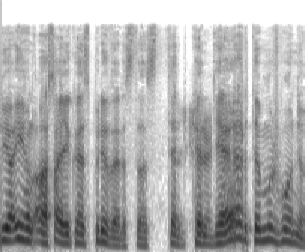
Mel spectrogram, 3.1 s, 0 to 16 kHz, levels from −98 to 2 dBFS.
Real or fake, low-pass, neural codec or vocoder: fake; 10.8 kHz; codec, 24 kHz, 0.9 kbps, WavTokenizer, medium speech release version 1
